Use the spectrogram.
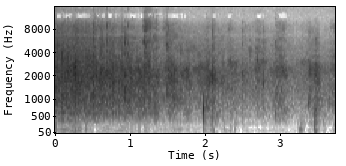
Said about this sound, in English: Oh, I thought your hand clap, it can be better.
